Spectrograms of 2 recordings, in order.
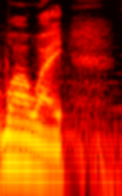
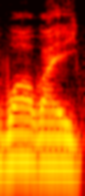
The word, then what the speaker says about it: Huawei: It's spelled with H, but I think it's pronounced it Huawei.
